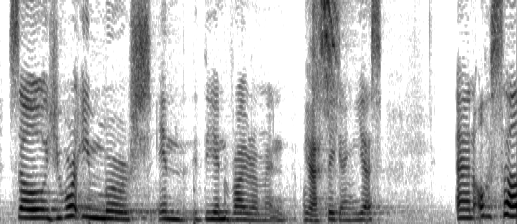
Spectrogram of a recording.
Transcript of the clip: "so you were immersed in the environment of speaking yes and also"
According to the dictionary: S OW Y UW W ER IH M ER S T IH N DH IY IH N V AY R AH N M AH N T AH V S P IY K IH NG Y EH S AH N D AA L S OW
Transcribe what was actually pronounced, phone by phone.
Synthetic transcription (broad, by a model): S OW Y UW W ER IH M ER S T IH N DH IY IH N V AY R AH N M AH N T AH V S IY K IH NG Y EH S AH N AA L S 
